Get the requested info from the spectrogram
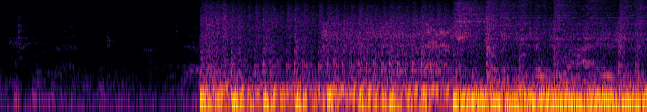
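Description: A live punk rock band starting a song: a couple of seconds of low room noise, then electric guitars, bass and drum kit come in loud all at once, growing fuller a couple of seconds later.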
